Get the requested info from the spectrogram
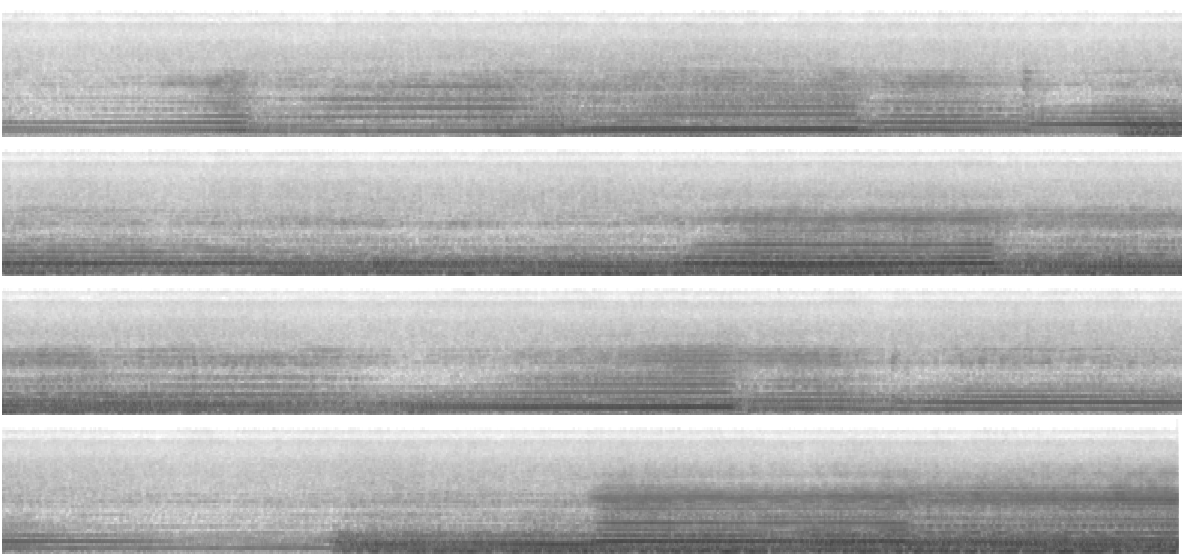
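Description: Orchestral film music: slow, held chords and a melody over a sustained lower note, growing fuller about eight seconds in and swelling again near the end.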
